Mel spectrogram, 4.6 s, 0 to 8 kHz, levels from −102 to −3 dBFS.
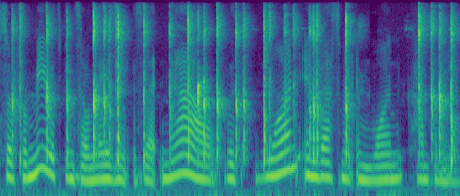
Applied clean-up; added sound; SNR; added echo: none; Clapping; 0 dB; none.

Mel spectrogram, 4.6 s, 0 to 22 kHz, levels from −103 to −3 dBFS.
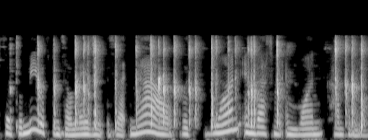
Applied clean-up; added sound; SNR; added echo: classical method Wiener filter.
